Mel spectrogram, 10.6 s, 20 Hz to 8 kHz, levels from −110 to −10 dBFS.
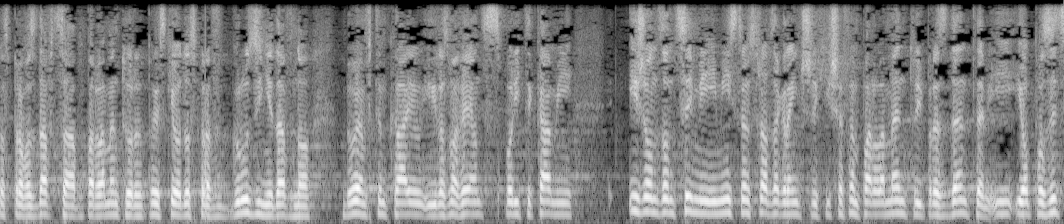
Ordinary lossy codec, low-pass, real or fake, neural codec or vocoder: none; 7.2 kHz; real; none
